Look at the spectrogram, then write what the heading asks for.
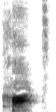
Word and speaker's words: caught: c okay that's better before you it sounded like coat c o a t but get that a w sound caught caught you've caught your mother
